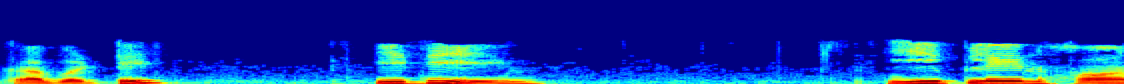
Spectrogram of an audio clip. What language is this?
Telugu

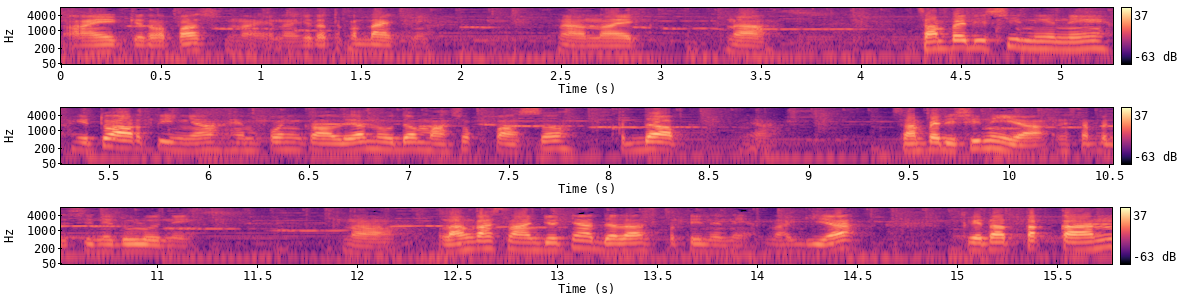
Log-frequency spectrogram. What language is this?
Indonesian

